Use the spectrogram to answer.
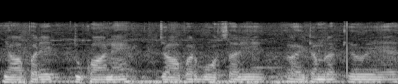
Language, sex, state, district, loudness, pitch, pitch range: Hindi, male, Uttar Pradesh, Shamli, -16 LUFS, 115 Hz, 115-120 Hz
